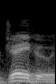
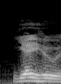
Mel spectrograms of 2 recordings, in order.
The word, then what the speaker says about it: Yehu: In the Black Obelisk, or Obelisk, in the British Museum, you have an inscription that it's an Assyrian inscription, the tribute of Yehu, or Jehu, as we say in America. Yehu is how it's pronounced in Hebrew, son of Kumri.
